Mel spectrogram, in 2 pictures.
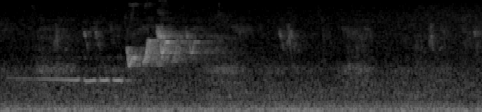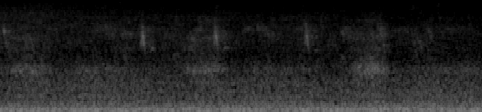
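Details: Japanese bush warbler starting its spring singing at a waterside park on a morning of fierce west wind: one long steady whistle jumping into a quick bright rising-and-falling flourish, over heavy roaring wind with faint scattered chirps afterwards.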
